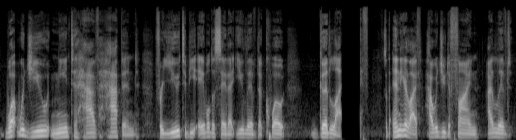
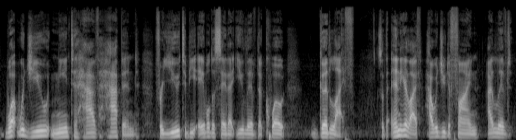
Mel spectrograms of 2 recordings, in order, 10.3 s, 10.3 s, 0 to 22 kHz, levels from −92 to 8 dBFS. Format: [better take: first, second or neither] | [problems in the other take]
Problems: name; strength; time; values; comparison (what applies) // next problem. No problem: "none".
second | audio freezing; at 7 s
